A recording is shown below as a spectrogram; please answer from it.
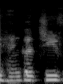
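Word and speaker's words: handkerchief: डी इसमें silent होता है इसलिए हैंकरचीफ बोला जाता है इसे।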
